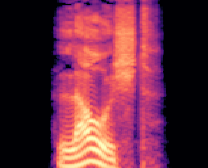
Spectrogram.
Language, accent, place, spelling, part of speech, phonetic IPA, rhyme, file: German, Germany, Berlin, lauscht, verb, [laʊ̯ʃt], -aʊ̯ʃt, De-lauscht.ogg
- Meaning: inflection of lauschen: 1. second-person plural present 2. third-person singular present 3. plural imperative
